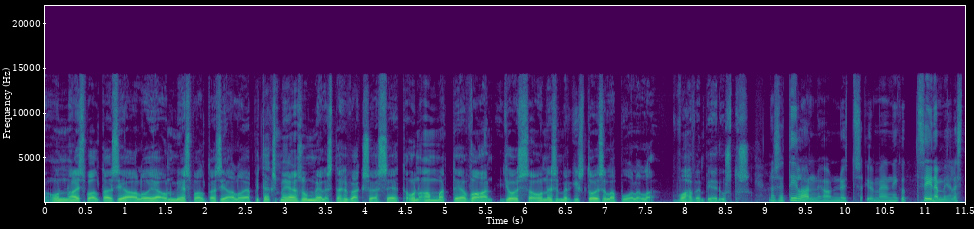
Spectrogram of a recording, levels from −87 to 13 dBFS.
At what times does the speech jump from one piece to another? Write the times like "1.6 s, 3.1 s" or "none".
5.3 s, 8.9 s, 10.2 s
